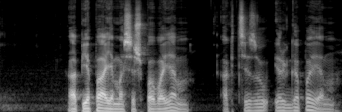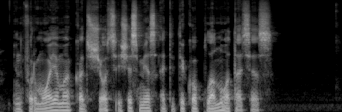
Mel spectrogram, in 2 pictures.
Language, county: Lithuanian, Panevėžys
